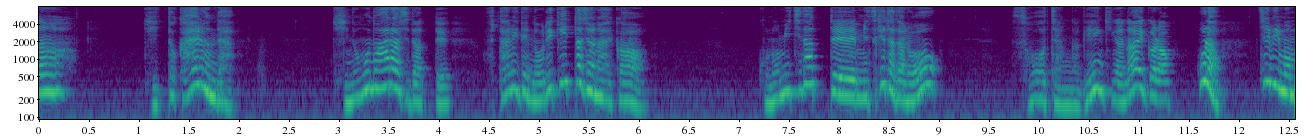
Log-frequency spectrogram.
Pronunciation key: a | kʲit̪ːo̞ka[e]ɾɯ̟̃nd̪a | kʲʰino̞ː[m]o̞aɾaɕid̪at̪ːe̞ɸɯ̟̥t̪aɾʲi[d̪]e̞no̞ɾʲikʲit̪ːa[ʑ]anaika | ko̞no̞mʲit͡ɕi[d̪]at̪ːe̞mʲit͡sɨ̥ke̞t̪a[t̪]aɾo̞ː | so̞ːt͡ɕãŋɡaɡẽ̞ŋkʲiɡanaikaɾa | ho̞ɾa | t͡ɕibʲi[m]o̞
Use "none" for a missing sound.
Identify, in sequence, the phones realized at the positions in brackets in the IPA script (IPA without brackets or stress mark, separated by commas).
e, n, d̪, ʑ, d̪, d̪, m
